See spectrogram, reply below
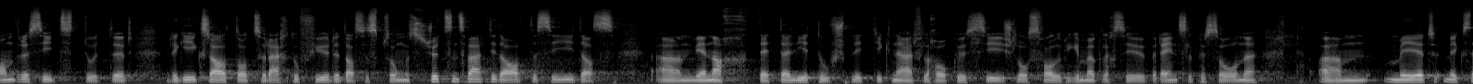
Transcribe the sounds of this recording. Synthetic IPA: ɑndəɾəsit͡stuɐt̚d̥əɾ | rɛɡiːiksrɑːt̚d̥oːt͡suɾæχtuffyːɾədɑsəspsʊndəsʃʏt͡sn̩svæːɾtidɑːtəsid̥ɑs | ɛmjenɑχd̥ɛtɑɪliətəuːfʃplɪtiɡnæːɾfɪlɪxoʊkvʏsiʃlʊsfɔlɡɾiɡəmœɡlɪχsiːʏb̥əɾʔɛɪnt͡sl̩pʰɛɾsoːnə | ɛmmɪɾmɪks

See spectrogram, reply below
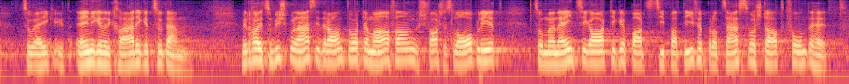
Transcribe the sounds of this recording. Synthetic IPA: t͡suɛɪnɪɡənɛɾkʰlæːɾɪɡət͡sudæm | mɪɾχœɪt͡sʊmbiːʃpɪːlæːsəidɛɾɑntvɔrtɑmɑːfɑŋɪʃfɑʃəsloːbliːət | t͡sʊmənɛɪnt͡sɪɡɑːtɪɡəpɑrti̥t͡sipɑt̪iːfəpɾɔt͡sæsʋoʃtɑt̪kfʊnd̪əɦɛt

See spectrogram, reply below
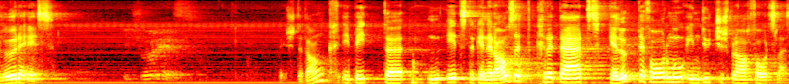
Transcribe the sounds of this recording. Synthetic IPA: ʋøːɾəʔɛs | b̥ɛʃtəd̥ɑŋkχɪb̥ɪtəɪt͡sd̥əɾɡɛnɛɾɑːlsɛkχɾɛt̪æːɾɡ̥ɛlʏp̚t̪əfɔɾmlʔɪndyt͡ʃəʃprɑːχfɔːrt͡slæ̰s

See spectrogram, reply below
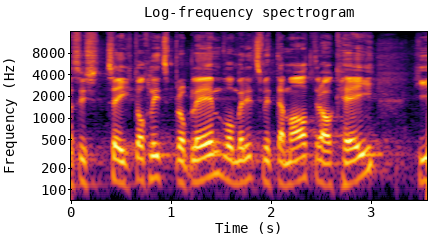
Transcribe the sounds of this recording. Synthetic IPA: ɑsɪʃt͡sɛɪɡd̥ɔχlispɾɔbleːmʋoməɾjɪt͡smɪt̚d̥ɛmɑːt̪ɾɑːɡhɛɪ | hiː

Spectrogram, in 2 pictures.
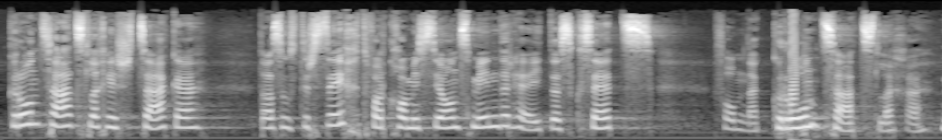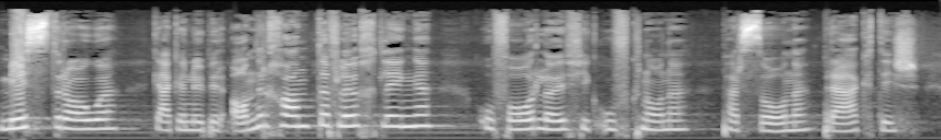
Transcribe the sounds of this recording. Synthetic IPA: ɡ̥ɾʊntsæt͡slɪχɪʃt͡sæɡ̥ə | d̥ɑsusd̥əɾsɪχtfɔɾkʰɔmisjoːnsmɪndəɾɦɛɪtəsksɛt͡s | fɔmnəɡ̥ɾʊntsæt͡slɪχəmɪstɾɔʊwəɡ̥æɡ̥ənyb̥əɾʔɑnɛɾkɑntəflʏχtlɪŋːə | ʔʊfɔːrlœʏfiɡuːfknɔːnə | pʰɛɾsoːnəpræːktɪʃ

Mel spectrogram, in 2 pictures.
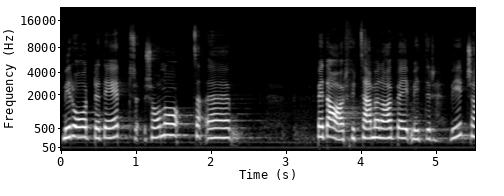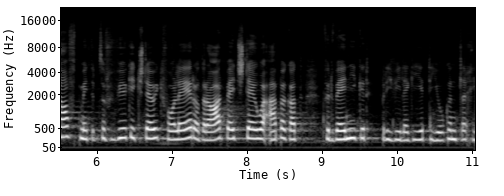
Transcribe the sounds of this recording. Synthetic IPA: mɪːɾɔrtədɛrtʃɔnɔt͡sː | b̥ɛd̪ɑːffʏɾt͡sæmənɑːɾbɛɪtmɪt̚d̥əɾvɪtʃɑftmɪt̚dəɾt͡sʊɾfərfyːɡiɡʃtɛlːikfɔleːɾɔd̪əɾɑːrbɛɪt͡sʃtɛləʔæbəɡɑt̪ | fʏɾvɛniɡəɾprivilɛɡiːərtijuɡ̥əntlɪχi

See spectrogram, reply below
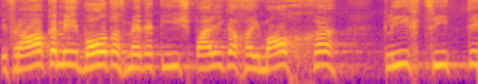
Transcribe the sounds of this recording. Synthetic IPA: ɪfɾɑːɡ̥əmɪʋoːdɑsmədɛtiːʃpɑɾiɡəχœjmɑχə | ɡ̥liːχt͡sit̪ɪ

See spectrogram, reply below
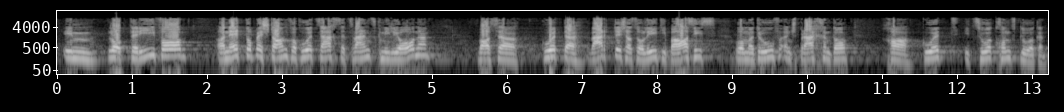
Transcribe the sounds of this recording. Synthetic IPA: ɪmlɔt̪əɾiːfo | ɑnɛtobɛʃtɑndfɔɡuətsæχsət͡svænt͡skmiljoːnə | ʋɑsə | ɡ̥uətəʋærtɪʃɑsoliːdibɑːsis | ʋomədɾuːfɛntʃpræχəntɔ | χɑɡ̥uətit͡suəkʰʊnftluəɡə

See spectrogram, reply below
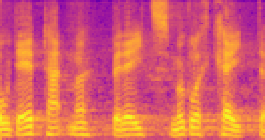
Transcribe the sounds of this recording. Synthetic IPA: ʊdɛthatmə | b̥eɾɛɪt͡smøɡlɪçkʰɛɪtə

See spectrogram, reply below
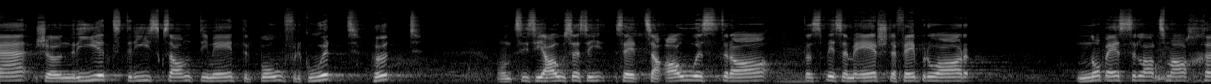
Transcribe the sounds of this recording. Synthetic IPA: æːʃøːnɾiətd̥ɾiːsksɑnt̪imeːtəɾpɔwfəɾɡ̥uəthɵt | ʊntsisiɑwsosisɛt͡səʔɑwəsd̥ɾɑːd̥ɑsb̥ɪsɪmɛːɾʃtəfɛbɾuɑːɾ | nɔbɛsəɾlɑt͡smɑχːə

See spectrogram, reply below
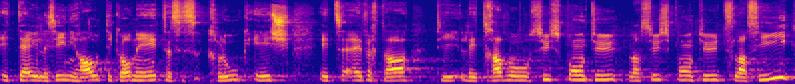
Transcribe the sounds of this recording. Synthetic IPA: ɪtɛɪləsiːniɦɑltiɡoneːddɑsəskʰluːkɪʃ | ɪt͡sɛɪfɑχd̥ɑːd̥ilet̪ʁɑvosyspɑ̃ːt̪ylɑsyspɑ̃ːt̪yt͡slɑsiː

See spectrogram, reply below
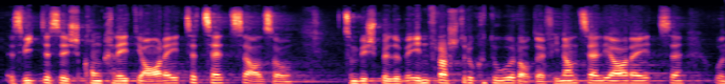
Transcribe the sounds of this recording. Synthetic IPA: əsʋitəsɪʃkʰɔŋkʰɾeːtiɑːɾɛɪt͡sət͡sːɛt͡səɑlso | t͡sʊmbiʃpɪlʏbəɾɪnfrɑʃtɾuktuːɾɔd̥əfinɑnt͡sjɛlːiɑːɾɛɪt͡səʊ

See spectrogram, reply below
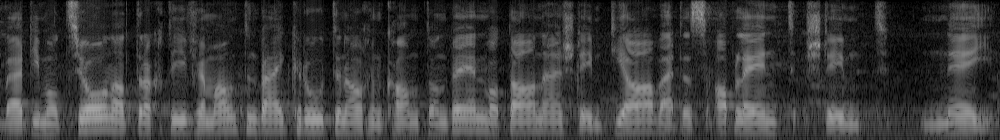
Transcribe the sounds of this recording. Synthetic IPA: vɛːɾdiːmot͡sjoːnɑt̪ɾɑktiːfəmaʊntn̩baɪkɾuːtənaʊxɪmkʰɑntonbɛɾnvotɑːnɛʃtɪmtjɑːvɛːdɑsɑb̥lɛːntʃtɪmt | neɪ

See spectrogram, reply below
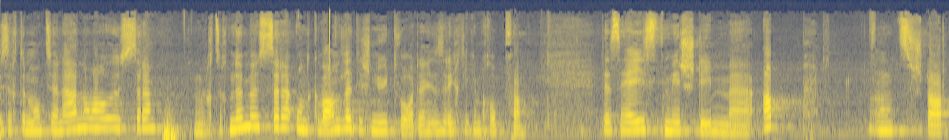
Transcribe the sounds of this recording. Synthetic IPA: sɪχd̥əɾmɔt͡sjonæːɾnɔmɑːlʏsːəɾəmœχtsɪχnʏmʏsəɾəʔʊntkvɑndlətɪʃnyːtvɔɾdənɪdɑs̬ɾɪχtɪɡɪmχɔpfhɑː | d̥ɑshɛɪstmɪːɾʃtɪməʔɑp | ʊndʃtɑɾ

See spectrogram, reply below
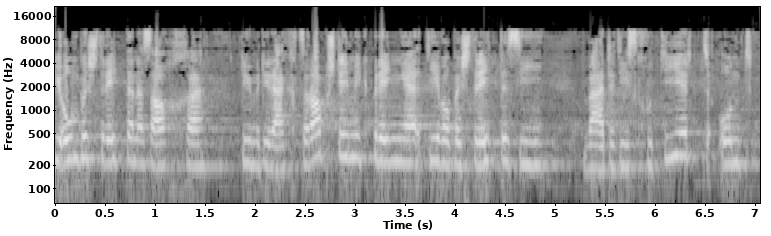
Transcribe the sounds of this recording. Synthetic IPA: iʊnbeʃtrɪt̪ːənəsɑχəd̥ymədiɾækχt̚t͡sʊɾɑpʃtɪmːiɡb̥ɾɪŋːəd̥iəʋobeʃtrɪt̪ːəsi | væːrdədiskʰutiːərtʊnd

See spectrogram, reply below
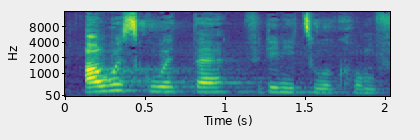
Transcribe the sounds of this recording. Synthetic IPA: ʔɑləsɡ̥uətəfydinit͡suəkʰʊmf

